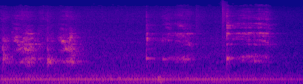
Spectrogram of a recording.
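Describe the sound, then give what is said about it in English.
Soft stirring in a pot as kashk thinned with broth is mixed into a Persian noodle soup, a few faint scraping strokes of a utensil against the pot, with no voices. “we ladled some of the broth into a bowl with the measured kashk and mixed it until it was nice and smooth. Then we stirred it into the soup.”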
